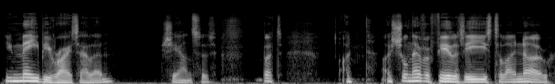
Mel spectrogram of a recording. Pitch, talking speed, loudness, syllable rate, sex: 120 Hz, 185 wpm, -18 LUFS, 5.7 syllables/s, male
